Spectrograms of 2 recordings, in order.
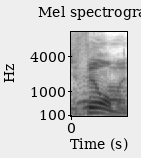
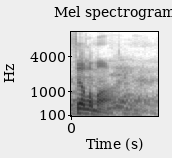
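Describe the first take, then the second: First: The name is said with two syllables. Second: The name is said with three syllables. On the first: The speaker calls it right. "Philman, not Philemon" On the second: The speaker calls it wrong. "not Philemon"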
